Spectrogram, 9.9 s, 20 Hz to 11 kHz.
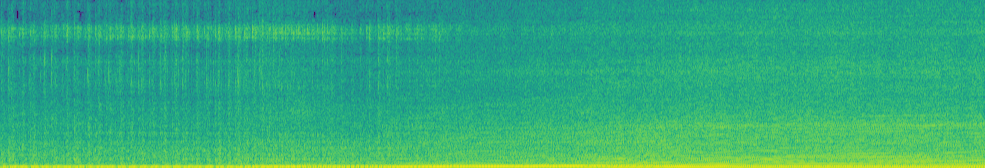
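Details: Ducati ST2 2V V-twin warmed up (64°C, thermostat open) during throttle body balance adjustment; blips up and settles cleanly, even beat, no stumble; horizontal cylinder trails somewhat but balance judged good.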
